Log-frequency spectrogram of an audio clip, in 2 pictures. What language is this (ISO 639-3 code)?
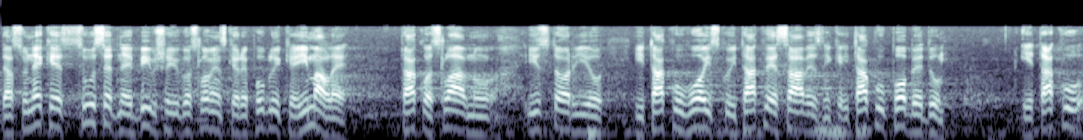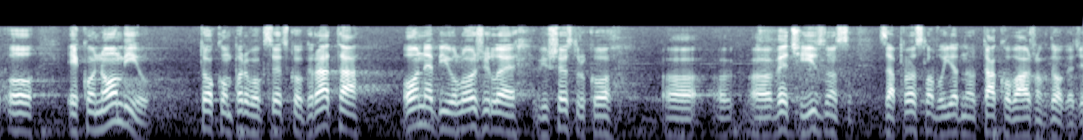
srp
